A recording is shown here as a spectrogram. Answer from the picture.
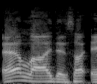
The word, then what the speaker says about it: allied: Allied에서 A-L-L-I-E-D, 동종의 연관된, 이게 우리가 동맹관계라고 할 때 쓰잖아요. – That's interesting. You will hear native speakers with two pronunciations for this word. Allied or allied. – Mm, both are correct.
